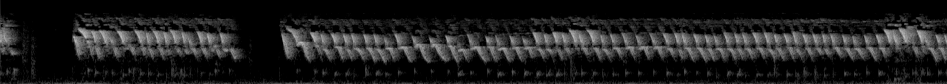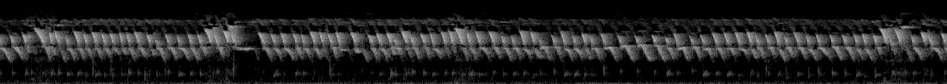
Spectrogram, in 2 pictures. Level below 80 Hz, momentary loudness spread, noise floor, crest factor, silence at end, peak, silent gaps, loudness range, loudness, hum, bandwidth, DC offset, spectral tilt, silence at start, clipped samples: -66 dBFS; 8 LU; -55 dBFS; 20 dB; 0 s; -4 dBFS; none; 3 LU; -21 LUFS; none; 11.5 kHz; under 0.1%; 4.5 dB/octave; 0 s; under 0.1%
